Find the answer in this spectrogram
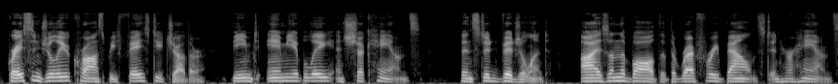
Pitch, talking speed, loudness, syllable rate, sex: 140 Hz, 185 wpm, -20 LUFS, 5.5 syllables/s, female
